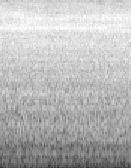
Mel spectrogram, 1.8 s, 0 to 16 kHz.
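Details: 2004 Cadillac DeVille V8, started after a jump pack, charging voltage reading 14.7–15.0 during alternator diagnosis: smooth, even idle under a steady hiss with no knocks, misses or whine; the engine is idling normally.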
